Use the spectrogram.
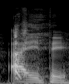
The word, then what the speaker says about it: äiti: ago, it was like, aiti day. Yeah. Oh, okay, did I say it right? Aiti. Yeah, aiti. Aiti.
